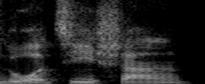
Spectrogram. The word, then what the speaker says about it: 落基山: It's 落基山, 落基山.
